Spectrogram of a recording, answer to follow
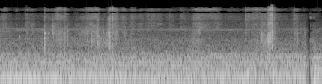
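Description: Soft rustles and a few light taps of toasted hot dog buns being picked up from a griddle and set down on a plate, over a low hum that fades about half a second in.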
